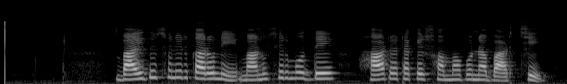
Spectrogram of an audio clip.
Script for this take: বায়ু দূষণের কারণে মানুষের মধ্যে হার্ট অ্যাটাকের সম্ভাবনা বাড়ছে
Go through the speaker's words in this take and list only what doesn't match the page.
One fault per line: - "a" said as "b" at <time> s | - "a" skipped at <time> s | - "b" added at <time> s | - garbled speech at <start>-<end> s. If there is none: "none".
none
